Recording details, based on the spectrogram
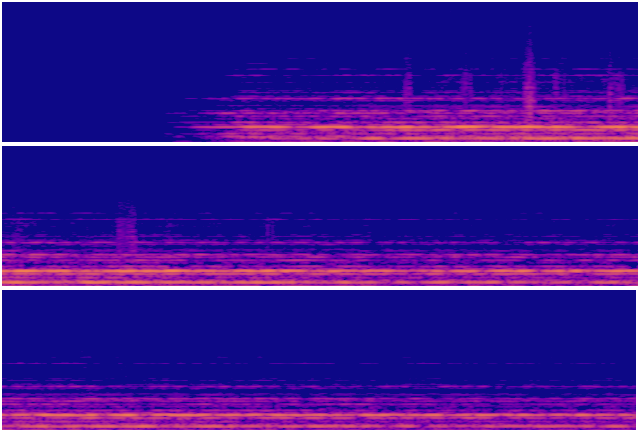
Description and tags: Nature Drone
Created using a small sample of natural noise and a spectral drone-maker plug in by Michael Norris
